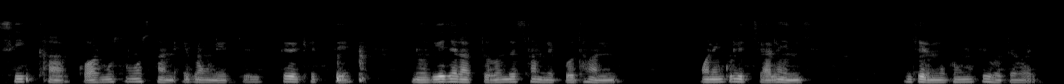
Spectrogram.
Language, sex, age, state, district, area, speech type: Bengali, male, 60+, West Bengal, Nadia, rural, spontaneous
